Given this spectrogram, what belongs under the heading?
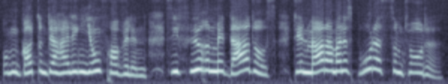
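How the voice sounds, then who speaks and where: A man voicing a terrified young noblewoman in a radio reading, with high, shrill, panicked calls. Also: moderate pace, fairly bright tone, no echo.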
